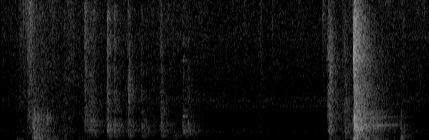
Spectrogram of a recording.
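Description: A refrigerator door being opened, with a few light knocks and rattles as a bottle is taken out, then shut with a sharp thud near the end.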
